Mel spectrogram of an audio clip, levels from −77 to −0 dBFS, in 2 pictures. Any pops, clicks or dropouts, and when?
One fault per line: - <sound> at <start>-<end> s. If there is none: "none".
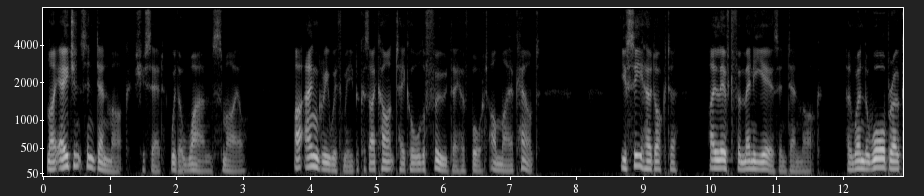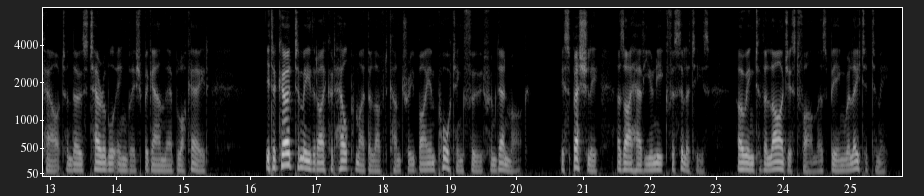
none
